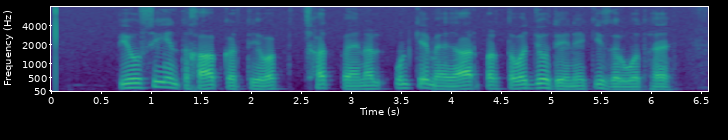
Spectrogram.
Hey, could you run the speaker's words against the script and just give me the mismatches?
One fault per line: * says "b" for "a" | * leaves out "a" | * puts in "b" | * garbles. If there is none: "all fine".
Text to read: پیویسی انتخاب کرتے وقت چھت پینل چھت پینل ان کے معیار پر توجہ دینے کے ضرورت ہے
* leaves out "چھت پینل"
* says "کی" for "کے"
